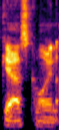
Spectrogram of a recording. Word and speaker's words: Gascoigne: Yeah, I know it's pronounced Gascoigne.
